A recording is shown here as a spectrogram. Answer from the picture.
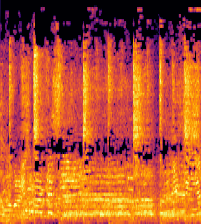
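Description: A man singing live into a handheld microphone over a backing track with a steady beat, with long held and sliding notes.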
